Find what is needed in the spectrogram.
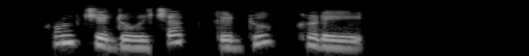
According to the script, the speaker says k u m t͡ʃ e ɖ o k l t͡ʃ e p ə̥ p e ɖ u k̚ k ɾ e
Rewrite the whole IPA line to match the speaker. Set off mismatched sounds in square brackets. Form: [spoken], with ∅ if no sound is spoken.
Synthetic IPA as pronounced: k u m t͡ʃ e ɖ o [∅] l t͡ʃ [a] p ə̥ [k] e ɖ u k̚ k [ɽ] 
